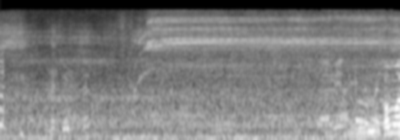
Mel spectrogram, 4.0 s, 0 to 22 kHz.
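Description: Wind rumbling on the microphone. From about a second and a half in, a steady high-pitched whine comes in and holds: the electric motor and propeller of a radio-controlled E-flite Piper J3 Cub flying overhead. A man's voice starts near the end.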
